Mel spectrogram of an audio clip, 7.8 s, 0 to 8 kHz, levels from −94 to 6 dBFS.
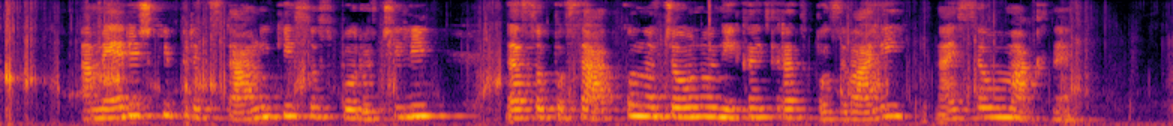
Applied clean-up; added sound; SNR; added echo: none; Chewing, mastication; 14 dB; reverberation time 0.2 s.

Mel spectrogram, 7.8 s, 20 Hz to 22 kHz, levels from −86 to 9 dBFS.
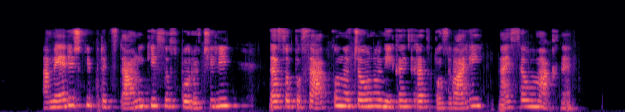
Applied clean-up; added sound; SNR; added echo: neural mask model DeepFilterNet 3.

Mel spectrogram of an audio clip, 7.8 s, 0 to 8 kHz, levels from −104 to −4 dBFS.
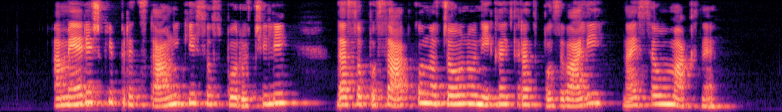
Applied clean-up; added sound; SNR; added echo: none; none; none; none.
